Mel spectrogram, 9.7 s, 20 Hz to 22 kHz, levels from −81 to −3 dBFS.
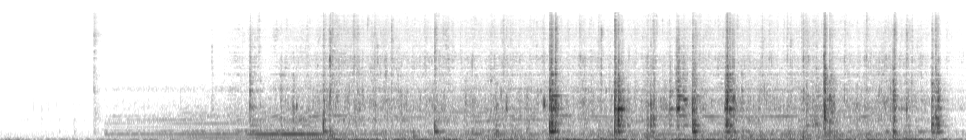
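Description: No technical faults can be heard anywhere in the audio; the signal holds steady and intact throughout.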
